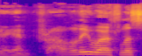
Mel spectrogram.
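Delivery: quiet muttering under breath. Voicing a character examining a found green gem, muttering. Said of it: "Tantalus kind of mutters".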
